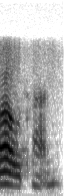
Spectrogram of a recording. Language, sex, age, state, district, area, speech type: Odia, female, 60+, Odisha, Jharsuguda, rural, conversation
